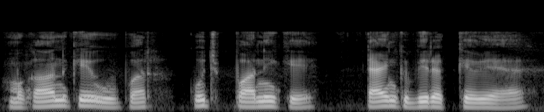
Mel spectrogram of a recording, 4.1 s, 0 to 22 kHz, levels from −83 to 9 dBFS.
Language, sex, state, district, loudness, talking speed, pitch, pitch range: Hindi, male, Uttar Pradesh, Saharanpur, -18 LUFS, 160 wpm, 135 Hz, 125-145 Hz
